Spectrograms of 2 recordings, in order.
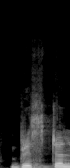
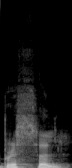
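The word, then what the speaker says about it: bristle: ब्रिस्टल नहीं बोलते, क्या बोलते हैं? ब्रिसल।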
